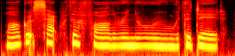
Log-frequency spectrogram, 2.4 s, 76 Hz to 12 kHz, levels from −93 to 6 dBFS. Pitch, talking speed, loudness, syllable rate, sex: 205 Hz, 280 wpm, -19 LUFS, 6.4 syllables/s, female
